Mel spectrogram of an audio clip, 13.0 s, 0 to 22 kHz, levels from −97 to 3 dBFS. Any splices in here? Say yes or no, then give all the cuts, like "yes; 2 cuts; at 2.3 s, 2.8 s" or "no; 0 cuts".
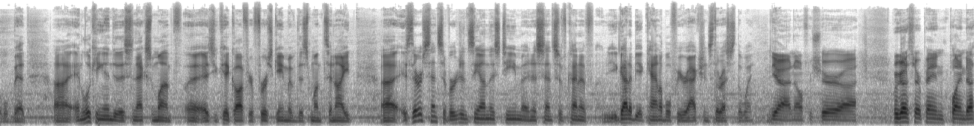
no; 0 cuts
